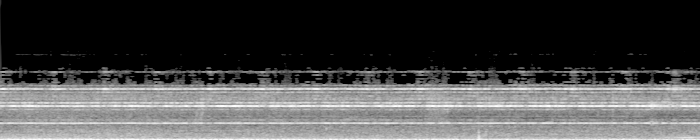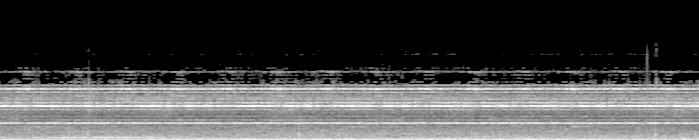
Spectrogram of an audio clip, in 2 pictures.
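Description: A steady high-pitched whine, one unchanging tone with overtones, over a low background rumble, with a brief lower tone about seven seconds in.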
